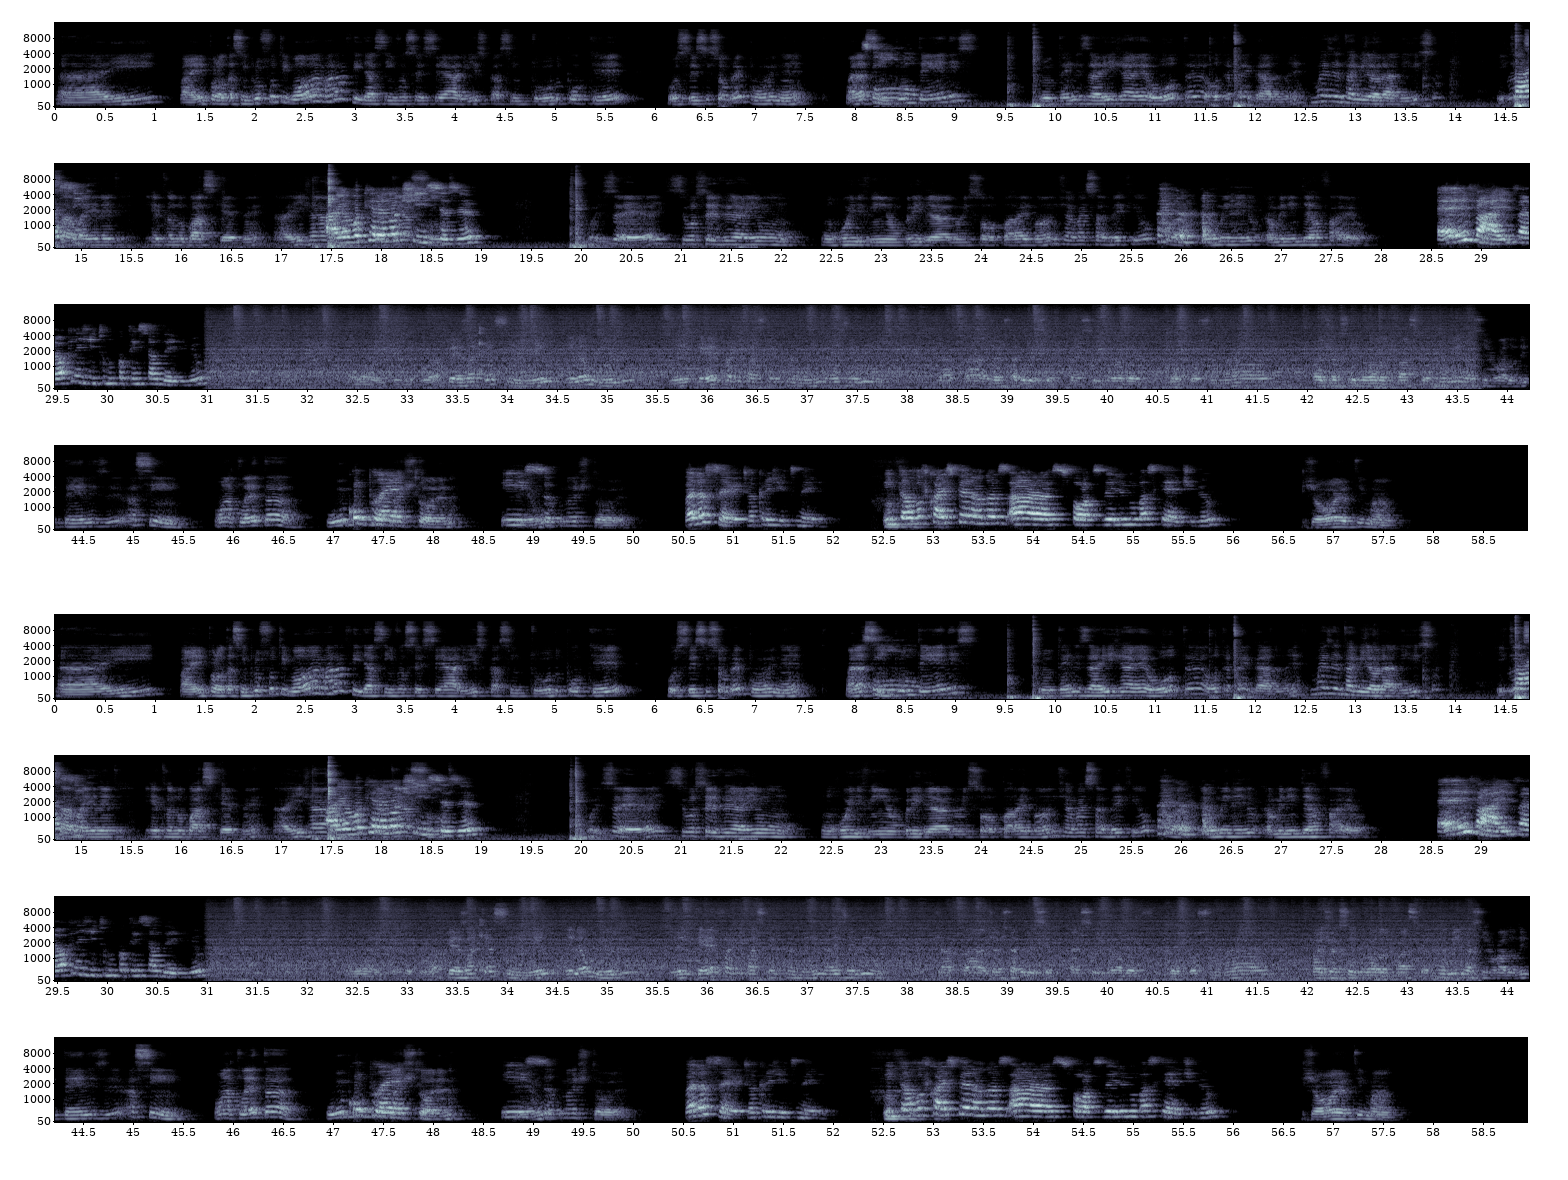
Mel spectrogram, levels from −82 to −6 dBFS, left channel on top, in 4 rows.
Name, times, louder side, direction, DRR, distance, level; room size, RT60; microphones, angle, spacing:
voice 1, 0.0-5.7 6.1-7.5 7.9-9.2 9.8-13.9 14.4-17.6 17.9-18.6 20.1-27.9 32.4-35.3 35.6-37.9 38.3-41.7 42.0-45.5 45.8-46.7 46.9-48.3 48.8-49.9 52.4-52.8 56.7-57.6, right 1 dB, 70° right, 0.9 m, -39 dB
voice 2, 8.1-8.6 14.5-15.0 17.4-19.0 25.8-26.3 28.6-31.0 47.2-48.0 48.7-49.2 50.5-51.8 52.5-55.8, left 2 dB, 70° left, 1.5 m, -29 dB
sound 1, 8.2-21.7, equal, 15° right, 0.7 m, -42 dB
sound 2, 31.0-43.7, left 1 dB, 20° left, 1.6 m, -41 dB
4.8 x 2.4 x 2.3 m
head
